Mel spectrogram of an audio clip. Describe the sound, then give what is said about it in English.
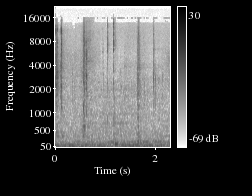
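Faint clicks of a computer keyboard as a username is typed, a few soft keystrokes spaced unevenly over a low background hum. “She perks up and types another username.”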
